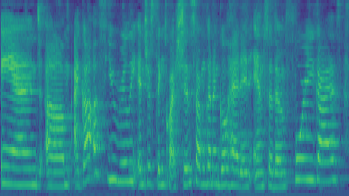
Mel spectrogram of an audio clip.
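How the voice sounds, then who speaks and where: Speaking at a fairly quick pace, a woman uses a high pitch with ordinary pitch variation and an upbeat tone. Noticeable background noise can be heard. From Haiti. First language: Haitian Creole / French. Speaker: cake decorating YouTuber. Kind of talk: casual Q&A vlog. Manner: casual, upbeat.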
